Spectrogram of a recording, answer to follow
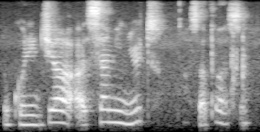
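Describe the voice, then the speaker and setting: A woman's voice: fairly high pitch, fairly even intonation, normal speed, slight background noise. Meandering woman narrating her gameplay. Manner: meandering, filler-heavy narration while playing; speaks directly to viewers. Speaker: let's play host. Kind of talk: let's play commentary.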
